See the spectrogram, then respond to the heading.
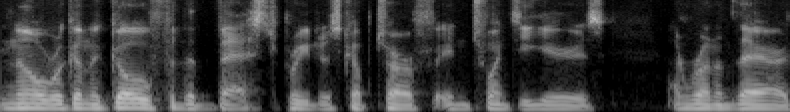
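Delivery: plain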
